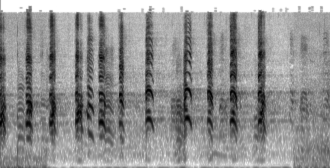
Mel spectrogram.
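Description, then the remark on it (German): A rapid series of about fifteen short, nasal honking calls from sea geese, bunched irregularly in quick bursts, fairly loud and with no talking over them. “auch eine nennenswerte Population dieser schönen Meeresgans, die übrigens gern in der Nähe von Wanderfalkenhorsten brütet, damit die Wanderfalken die Polarfüchse in Sibirien äh, vertreiben und dass die da schön ihre Jungen groß kriegen.”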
